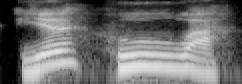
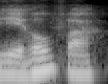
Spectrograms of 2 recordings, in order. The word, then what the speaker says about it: Yehova: Yehuwah. Yang betul adalah Yehova. Itu yang benar.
